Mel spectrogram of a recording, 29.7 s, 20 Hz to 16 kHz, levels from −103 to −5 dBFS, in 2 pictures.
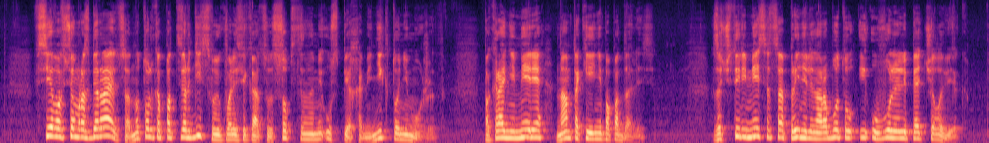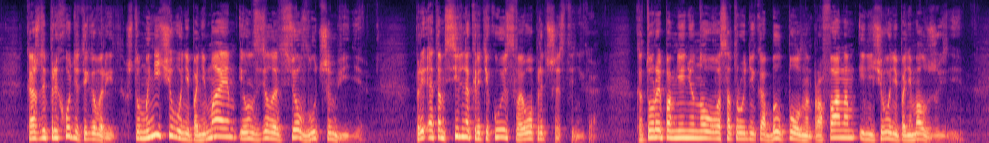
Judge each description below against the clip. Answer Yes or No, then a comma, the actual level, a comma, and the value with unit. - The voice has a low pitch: No, medium, 160 Hz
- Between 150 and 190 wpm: No, average, 135 wpm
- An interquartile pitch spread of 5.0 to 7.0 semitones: No, average, 4.5 semitones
